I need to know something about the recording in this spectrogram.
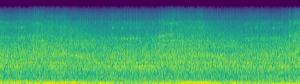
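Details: Semi-truck heavy diesel fired up after valve work, with rockers and stem buttons checked, everything torqued down, injector not removed and the valve cover left off; it settles into a steady, even, deep-droning idle with no stumble or miss, running normally.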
